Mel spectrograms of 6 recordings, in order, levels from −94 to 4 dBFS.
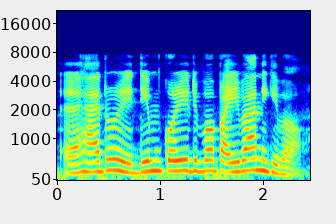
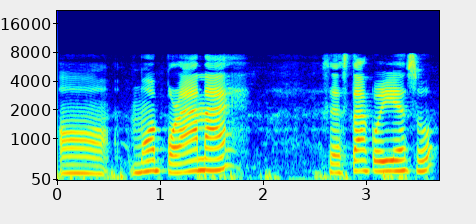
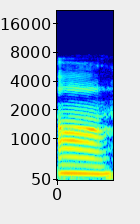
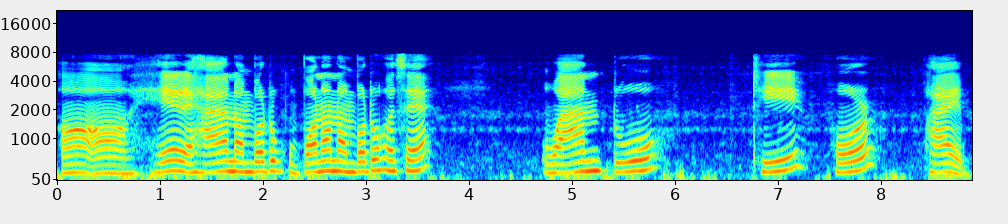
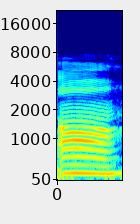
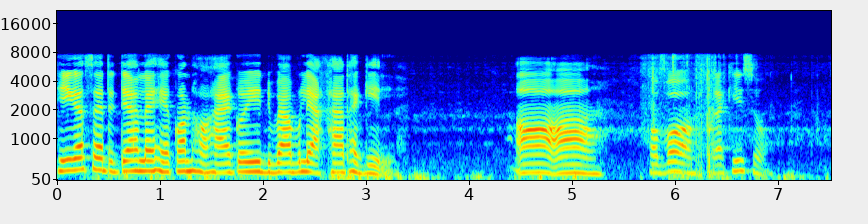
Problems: background sounds at intervals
